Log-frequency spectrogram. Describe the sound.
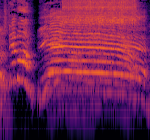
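A lone voice imitates roaring football fans: a short shout, a brief pause, then a long, loud, sustained bellow held steady for about two seconds.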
